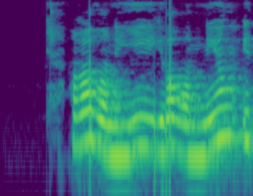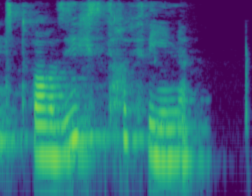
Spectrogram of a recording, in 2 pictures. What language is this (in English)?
Kabyle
